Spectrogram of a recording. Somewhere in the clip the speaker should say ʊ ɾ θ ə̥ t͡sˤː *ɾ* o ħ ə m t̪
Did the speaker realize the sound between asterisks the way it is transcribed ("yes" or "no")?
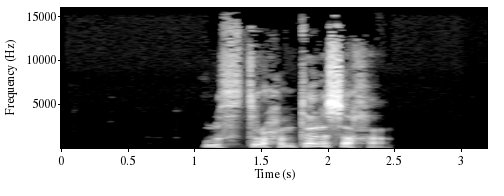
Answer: yes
